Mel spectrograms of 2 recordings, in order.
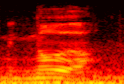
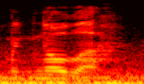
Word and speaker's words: Mignola: told a precise story but then again mike mcnula big nola you know what mike mignola yeah i think that's well that's not how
